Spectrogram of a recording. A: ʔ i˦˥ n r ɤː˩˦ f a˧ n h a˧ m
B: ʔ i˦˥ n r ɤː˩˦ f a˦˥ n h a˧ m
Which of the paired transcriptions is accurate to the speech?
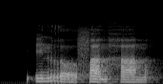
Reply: A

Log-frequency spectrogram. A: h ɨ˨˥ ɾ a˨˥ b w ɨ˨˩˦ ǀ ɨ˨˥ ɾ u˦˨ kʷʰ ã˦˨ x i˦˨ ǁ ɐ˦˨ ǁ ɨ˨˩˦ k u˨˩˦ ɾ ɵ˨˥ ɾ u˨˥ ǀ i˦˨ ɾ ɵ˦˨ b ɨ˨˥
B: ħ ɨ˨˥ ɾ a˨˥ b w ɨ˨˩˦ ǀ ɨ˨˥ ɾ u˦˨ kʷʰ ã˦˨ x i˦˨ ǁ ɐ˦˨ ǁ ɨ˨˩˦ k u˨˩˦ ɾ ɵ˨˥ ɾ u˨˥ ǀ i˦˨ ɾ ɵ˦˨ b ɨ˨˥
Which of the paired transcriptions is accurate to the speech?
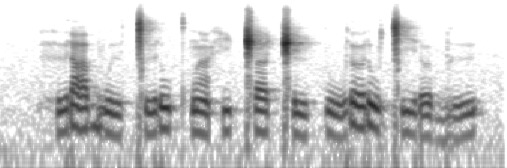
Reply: A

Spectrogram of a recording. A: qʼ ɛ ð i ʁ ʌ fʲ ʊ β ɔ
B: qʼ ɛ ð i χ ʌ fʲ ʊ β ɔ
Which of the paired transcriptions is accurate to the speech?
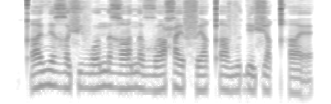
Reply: A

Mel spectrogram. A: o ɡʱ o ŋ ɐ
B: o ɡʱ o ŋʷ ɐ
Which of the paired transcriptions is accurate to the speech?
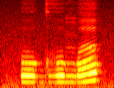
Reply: B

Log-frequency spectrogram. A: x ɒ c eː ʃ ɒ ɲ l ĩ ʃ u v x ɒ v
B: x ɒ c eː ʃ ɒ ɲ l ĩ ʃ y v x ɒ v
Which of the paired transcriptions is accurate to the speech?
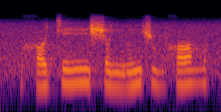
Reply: A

